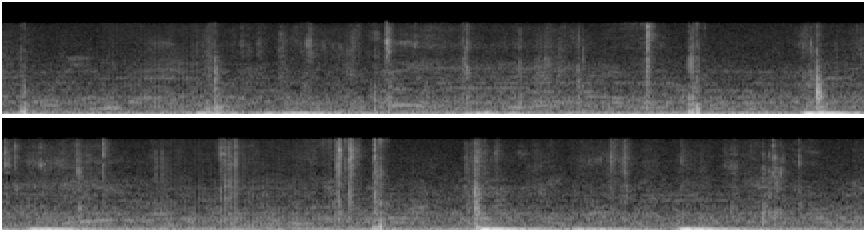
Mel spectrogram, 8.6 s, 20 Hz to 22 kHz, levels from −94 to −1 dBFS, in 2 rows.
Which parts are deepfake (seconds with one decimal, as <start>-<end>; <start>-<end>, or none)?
0.5-1.0; 5.1-6.0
